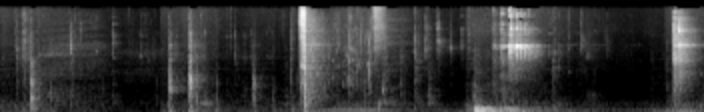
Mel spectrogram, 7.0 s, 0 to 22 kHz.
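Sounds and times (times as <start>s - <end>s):
glassy clinks and clicks of a beer bottle: 4.9s - 5.5s.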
